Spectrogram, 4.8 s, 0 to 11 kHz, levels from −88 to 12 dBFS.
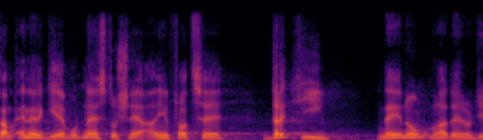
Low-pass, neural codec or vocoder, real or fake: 9.9 kHz; autoencoder, 48 kHz, 32 numbers a frame, DAC-VAE, trained on Japanese speech; fake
